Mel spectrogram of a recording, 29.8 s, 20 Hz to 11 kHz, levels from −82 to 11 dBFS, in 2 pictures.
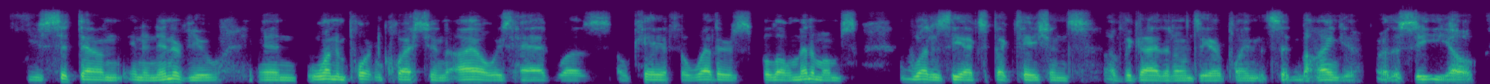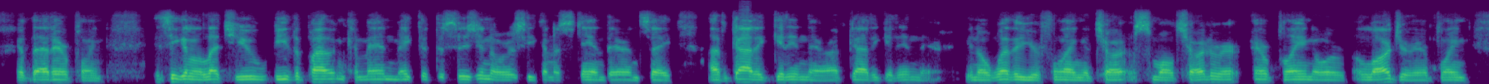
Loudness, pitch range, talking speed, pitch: -19 LUFS, 95-105 Hz, 185 wpm, 100 Hz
